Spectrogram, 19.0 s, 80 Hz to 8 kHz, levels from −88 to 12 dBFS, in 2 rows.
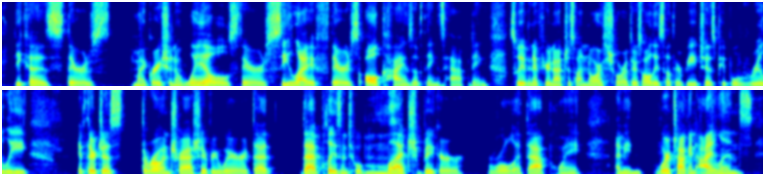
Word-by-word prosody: because 125 -4 0
there's 120 +4 -3 0.3
migration 125 -1 -1
of 120 +1 -6
whales, 165 -8 +2
there's 115 -1 -4
sea 185 +6 +3
life, 125 - +2
there's 120 -1 0
all 165 +3 +6
kinds 145 0 -3
of 130 -1 -8
things 120 -1 -9
happening, 115 +1 -9 0.3
so - - -1
even 145 0 +1
if 145 0 -4
you're 135 - 0
not 125 0 0
just 130 +1 -7
on 120 0 -5
North 140 +4 -2
Shore, 115 -1 -4
there's 120 +2 -5
all 125 0 +1
these 125 -1 -3
other - - -8
beaches. - - -5
People 125 -2 -8
really 130 0 -2 0.6
if - - -4
they're 150 - +7
just 135 -4 0 0.2
throwing 140 0 +4
trash 135 +1 +2
everywhere, 120 -1 -3
that 130 +1 0 0.4
that 220 0 +8
plays 140 0 +4
into 130 -2 -5
a 120 - -7
much 180 +3 +2
bigger 120 -2 -2 0.3
role 130 +1 -4
at - - -11
that 145 +3 +3
point. 110 -1 -10 0.4
I 125 - -3
mean, 125 -1 -6 0.2
we're 155 +5 +5
talking 145 -5 +3
islands, 180 +9 +1
130 Hz, 165 wpm, -23 LUFS, 120-145 Hz, 0.6 s, that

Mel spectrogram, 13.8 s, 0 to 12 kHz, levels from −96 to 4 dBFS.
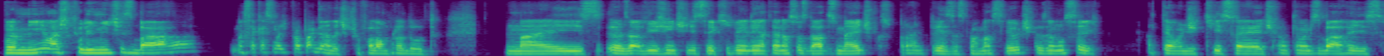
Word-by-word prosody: Pra 145 -1 +5
mim, 135 +5 +2
eu 175 -2 +2
acho 165 0 +2
que 155 - -3
o - - +3
limite 140 +2 +3
esbarra 155 +9 +2 0.3
nessa 160 0 -6
questão 175 -1 -5
de 165 - -10
propaganda, 170 -7 -1
tipo, - - -4
eu - - -14
falar 120 -2 +3
um 120 - -4
produto, 115 -4 -6 0.6
mas 115 0 +1
eu 125 -3 +2
já 125 - +6
vi 125 +2 0
gente 125 +1 -1
dizer 125 0 0
que - - -6
vendem 125 -1 +2
até 125 +2 +2
nossos 125 0 -1
dados 120 0 +2
médicos 120 +2 -1
pra - - -6
empresas 120 -3 -4
farmacêuticas. 125 +3 -3
Eu 125 - 0
não 125 - -1
sei 130 -2 -1 0.5
até - - +1
onde 115 -2 -1
que 125 - -2
isso 120 - +1
é 115 0 +3
ético, 110 +3 -3
até 125 0 -7
onde 120 -1 -1
esbarra 120 +1 +3
isso. 115 -2 -4
125 Hz, 195 wpm, -23 LUFS, 115-140 Hz, 0.6 s, já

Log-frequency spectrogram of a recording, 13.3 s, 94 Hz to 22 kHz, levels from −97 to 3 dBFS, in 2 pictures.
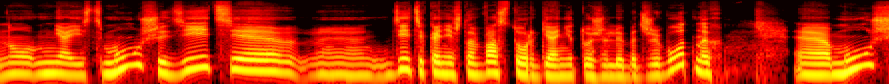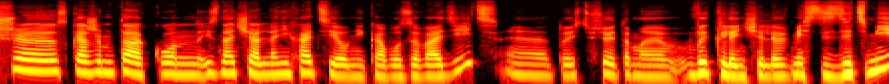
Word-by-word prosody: но 190 +2 -3
у - - -9
меня 190 +1 -1
есть 175 +1 -5
муж 270 - 0
и 200 - +3
дети. 255 +8 0
Э, 185 - +1 0.2
дети, 215 +2 +1
конечно, 190 -2 +1
в 175 - -6
восторге. 180 -4 +2
Они 165 +1 -3
тоже 160 -1 -4
любят 160 -1 -4
животных. 195 - -1 0.5
Э, 175 -1 +3
муж, 260 - +1
э, 225 -3 +5
скажем 205 -1 0
так, 195 -5 +4
он 180 -3 -2
изначально 195 -2 0
не 190 +1 -3
хотел 195 -4 +1
никого 160 0 -5
заводить. 165 - -2
Э, 175 -5 -8
то 170 - -8
есть 170 -1 -8
всё 195 - -3
это 180 0 -4
мы 160 -2 -5
выклянчили 175 -3 +2
вместе 175 +1 -2
с 160 - -1
детьми- 200 - +4
185 Hz, 165 wpm, -23 LUFS, 170-210 Hz, 0.5 s, э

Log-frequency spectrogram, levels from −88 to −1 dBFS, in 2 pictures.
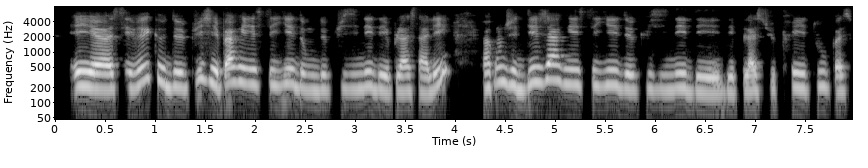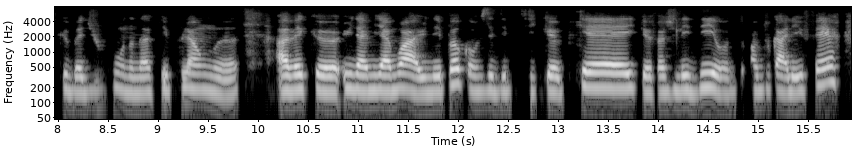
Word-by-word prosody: et 205 -2 +7
heu, 185 -1 +7
c'est 200 - -3
vrai 260 +7 0
que 290 - -4
depuis, 205 +4 -1
j'ai 245 -6 +3
pas 250 - +5
réessayé 230 -1 -2
donc 185 -3 -4
de 180 - -2
cuisiner 185 +3 -5
des 180 -2 0
plats 170 +1 0
salés. 170 - -1 0.3
Par 195 +1 0
contre, 255 - -2
j'ai 220 -2 0
déjà 255 +9 +1
réessayé 225 -2 -3
de 185 -1 0
cuisiner 180 +1 -5
des 160 -2 -1
des 160 0 -5
plats 85 - 0
sucrés 90 - -5
et 185 - -11
tout 210 0 -7
parce 170 0 -3
que, 185 - -7
bah, 165 -1 -2
du 170 +3 -13
coup, 175 - -26
on 185 -4 -7
en 160 - -5
a 160 0 0
fait 165 - -7
plein, 185 0 -1 0.2
heu, 150 +1 -3 0.4
avec, 175 +1 +3
heu, 165 -1 +5
une 190 -1 -2
amie 175 +1 +2
à 170 - +6
moi 190 +2 +4
à 165 - +4
une 160 +1 -2
époque, 225 +8 +2
on 175 - -2
faisait 170 +1 -5
des 165 +1 -8
petits 165 -1 -19
cupcakes. 190 +3 +3
Enfin 165 0 -2
je 175 - -9
l'aidais, 175 +3 0
heu, 160 -1 -4
t - - -22
en 175 - -5
tout 180 +1 -15
cas 175 - +2
à 160 - 0
les 165 +1 0
faire, 245 +3 +1
180 Hz, 240 wpm, -23 LUFS, 170-205 Hz, 0.4 s, et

